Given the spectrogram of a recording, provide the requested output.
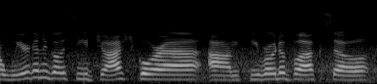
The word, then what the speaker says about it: Gorra: Gorra. It's Gorra. pronounced Gorra, but everybody says Gorra.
